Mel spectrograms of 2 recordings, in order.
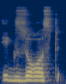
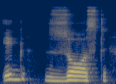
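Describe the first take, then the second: First: Said in the usual way. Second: एग्जॉस्ट in two slow parts with a voiced G; broken at the G. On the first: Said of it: "ग करके pronounce कर दे". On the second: Shown as a demonstration. Teacher showing the hidden G sound, slowly split एग्जॉस्ट. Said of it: "यहाँ पर ग करके pronounce".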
